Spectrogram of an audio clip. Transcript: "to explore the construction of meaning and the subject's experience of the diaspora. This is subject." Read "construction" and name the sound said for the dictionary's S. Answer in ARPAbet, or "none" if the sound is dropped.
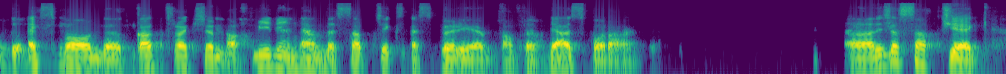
none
